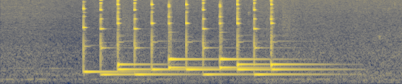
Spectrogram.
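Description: Mobile phone ringtone: a short melody of about a dozen bell-like notes at several pitches, starting about a second in. The notes overlap as they ring on, then fade out.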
